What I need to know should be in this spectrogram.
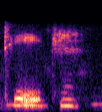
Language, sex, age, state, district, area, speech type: Hindi, female, 45-60, Uttar Pradesh, Chandauli, rural, conversation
